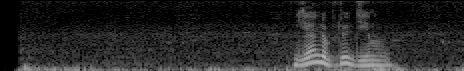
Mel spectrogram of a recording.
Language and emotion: Russian, neutral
